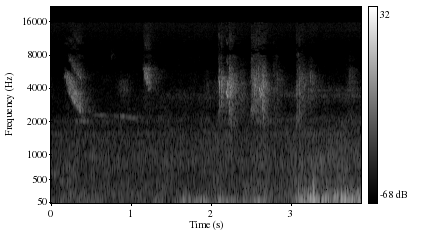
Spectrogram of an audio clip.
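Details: Swallows fluttering in numbers around a nest with chicks in Bulgaria; a few sharp, downward-sliding chirps, spaced apart, over low outdoor rumble.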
